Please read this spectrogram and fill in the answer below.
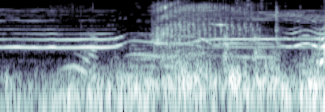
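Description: A high voice singing long, drawn-out notes that waver slightly in pitch, gliding to a new note about a second in.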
